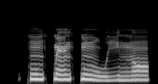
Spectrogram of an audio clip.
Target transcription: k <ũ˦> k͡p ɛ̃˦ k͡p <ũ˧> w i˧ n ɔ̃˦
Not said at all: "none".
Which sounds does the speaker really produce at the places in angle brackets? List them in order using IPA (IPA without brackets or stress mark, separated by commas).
ũ˦, ũ˦˨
